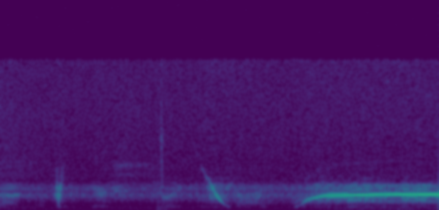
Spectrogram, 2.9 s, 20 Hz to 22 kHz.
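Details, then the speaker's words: Battery transistor radio fault-finding with a second radio tuned about 450 kHz below (around 1050 kHz): quiet hiss, then a clear steady whistle around 1.6 kHz; the good radio's local oscillator works, while the faulty radio's oscillator produces none. "we hear the telltale heterodyne whistle [Music] because this radio also has this part generating this tiny radio frequency that you can receive on this radio"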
